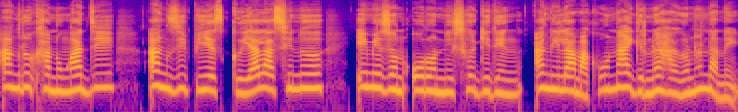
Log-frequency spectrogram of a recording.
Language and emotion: Bodo, fearful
